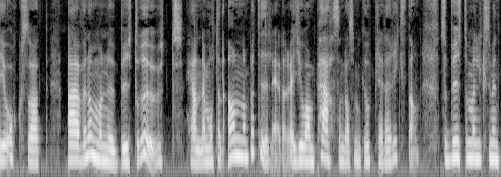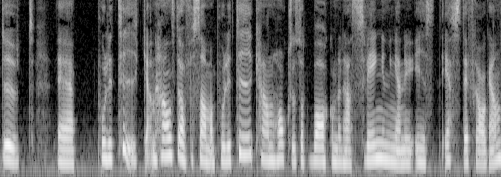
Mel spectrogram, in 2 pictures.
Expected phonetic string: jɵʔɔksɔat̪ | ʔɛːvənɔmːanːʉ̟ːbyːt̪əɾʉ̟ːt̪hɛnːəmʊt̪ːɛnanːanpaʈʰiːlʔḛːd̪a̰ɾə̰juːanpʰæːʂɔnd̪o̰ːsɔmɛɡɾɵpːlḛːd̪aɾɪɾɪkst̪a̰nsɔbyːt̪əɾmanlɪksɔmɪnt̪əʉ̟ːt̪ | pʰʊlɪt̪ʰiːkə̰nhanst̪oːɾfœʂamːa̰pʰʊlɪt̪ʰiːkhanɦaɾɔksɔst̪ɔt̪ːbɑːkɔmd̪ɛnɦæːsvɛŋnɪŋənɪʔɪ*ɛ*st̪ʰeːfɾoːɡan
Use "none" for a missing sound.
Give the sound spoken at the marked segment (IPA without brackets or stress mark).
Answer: ɛ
